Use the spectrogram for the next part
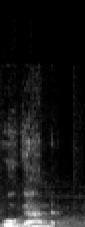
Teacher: the b has been dropped since we now say uganda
